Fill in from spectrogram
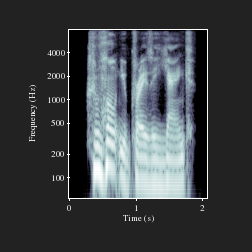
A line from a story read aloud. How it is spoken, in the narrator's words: laughed Harry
